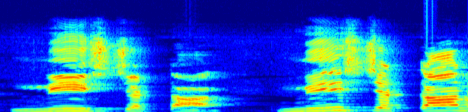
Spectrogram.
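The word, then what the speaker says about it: gneiss: ऐसे लिखते हैं इसे। जी इसका साइलेंट होता है। जी इसका चुप होता है। और इसको पढ़ते क्या हैं? नीश चट्टान।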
